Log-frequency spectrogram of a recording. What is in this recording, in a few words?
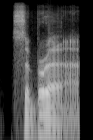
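"sabreur", British English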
